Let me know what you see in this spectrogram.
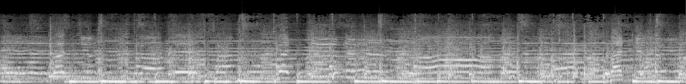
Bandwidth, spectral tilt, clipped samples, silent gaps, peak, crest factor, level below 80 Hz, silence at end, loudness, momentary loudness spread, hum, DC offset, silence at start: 11 kHz; -6.5 dB/octave; 0.2%; none; 0 dBFS; 6 dB; -34 dBFS; 0 s; -7 LUFS; 1 LU; none; under 0.1%; 0 s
